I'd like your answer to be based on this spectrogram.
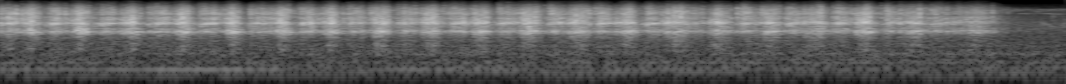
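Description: Ice and crushed fruit rattle in a cocktail shaker in fast, even, steady shaking for about five seconds, loud and close, stopping abruptly at the end with no talk.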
